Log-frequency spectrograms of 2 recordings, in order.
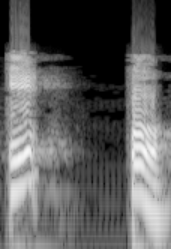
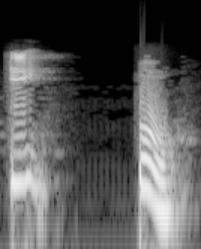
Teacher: آپ ہونٹوں کو اگر کامل گول نہیں کریں گے تو یہ پیش مجہول پڑھا جائے گا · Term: مجہول طریقہ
